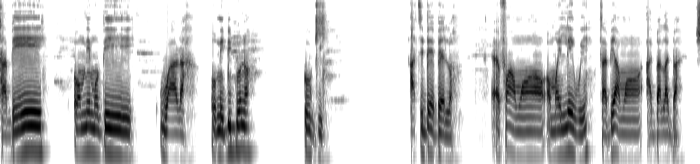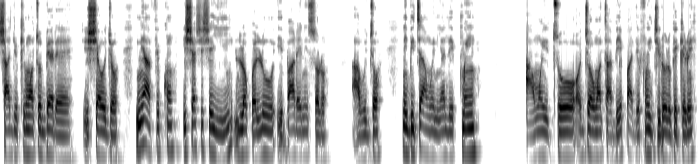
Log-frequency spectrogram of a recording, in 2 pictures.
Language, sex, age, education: Yoruba, male, 30-45, secondary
